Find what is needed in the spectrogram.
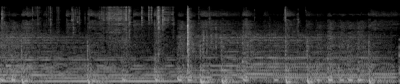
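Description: Background music with steady held notes, over scattered light metallic clinks and rattles of a bicycle roller chain being fitted back onto its sprockets by hand.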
